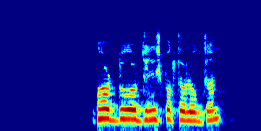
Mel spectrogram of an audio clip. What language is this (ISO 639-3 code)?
ben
